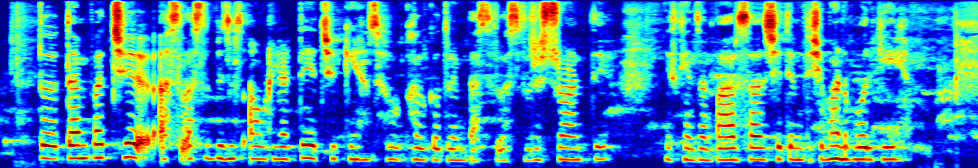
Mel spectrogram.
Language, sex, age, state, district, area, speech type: Kashmiri, female, 30-45, Jammu and Kashmir, Bandipora, rural, spontaneous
